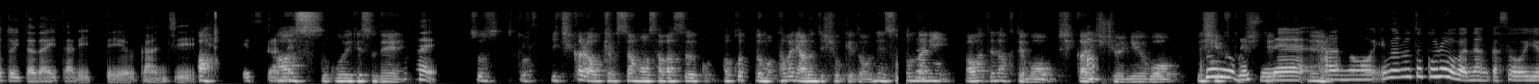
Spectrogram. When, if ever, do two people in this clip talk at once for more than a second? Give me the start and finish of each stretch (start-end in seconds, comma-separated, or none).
12.0-13.4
